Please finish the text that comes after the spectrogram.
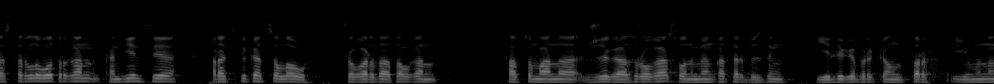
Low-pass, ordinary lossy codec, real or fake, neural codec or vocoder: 7.2 kHz; none; real; none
